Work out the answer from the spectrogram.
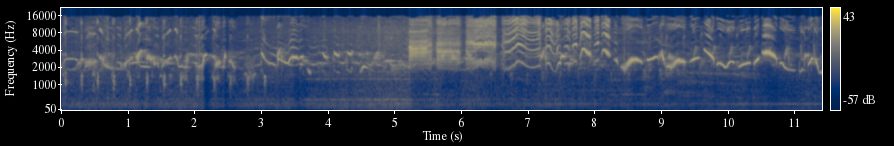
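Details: Caged Chinese hwamei, a tamed male with fanned tail, singing: varied whistled and warbled phrases, rising and falling slurs, bursts of rapid notes and a harsh noisy patch midway, with a steady low hum behind.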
